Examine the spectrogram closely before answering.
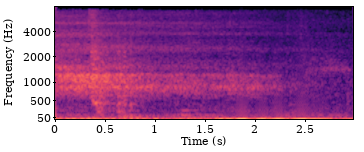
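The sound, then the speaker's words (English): A deep breath is drawn and released during a guided relaxation exercise. It makes a soft, airy rush, followed by a fuller, slower breath of air, with no speech over it. “Take a deep breath in. Let it out. Breath in. And release.”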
